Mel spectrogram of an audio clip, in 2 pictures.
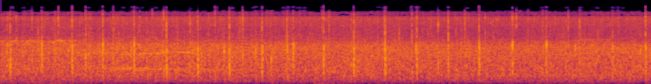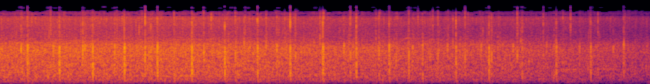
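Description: Large audience applauding steadily in a concert hall, the clapping fading out near the end.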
